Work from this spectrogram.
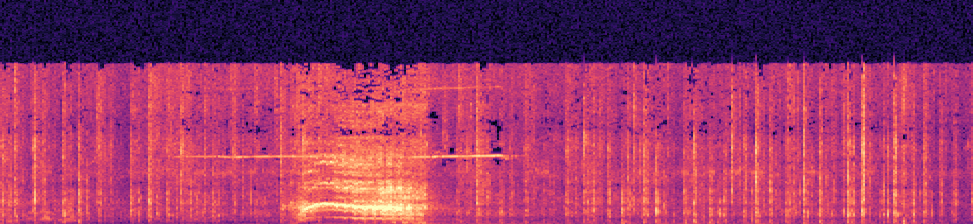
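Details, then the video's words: Mangalarga Marchador horse neighing once, a short quavering whinny lasting about a second, followed by a person talking and steady hoof clip-clop in the background. "Repasse - Mangalarga marchador"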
